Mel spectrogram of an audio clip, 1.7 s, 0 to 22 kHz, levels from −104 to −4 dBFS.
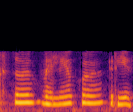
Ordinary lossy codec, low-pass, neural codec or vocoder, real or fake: AAC, 16 kbps; 7.2 kHz; codec, 16 kHz, 16 kbps, FunCodec, trained on LibriTTS, 50 frames a second; fake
